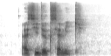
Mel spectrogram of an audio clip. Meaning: oxamic acid
- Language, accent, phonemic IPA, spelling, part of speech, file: French, France, /a.sid ɔk.sa.mik/, acide oxamique, noun, LL-Q150 (fra)-acide oxamique.wav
